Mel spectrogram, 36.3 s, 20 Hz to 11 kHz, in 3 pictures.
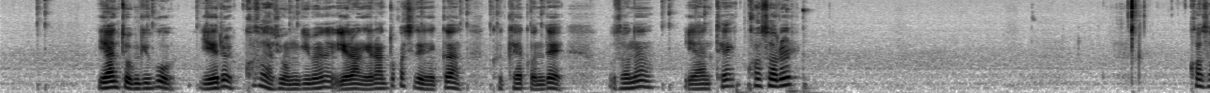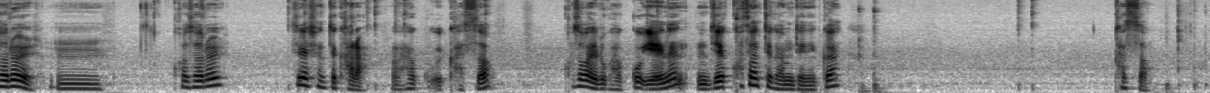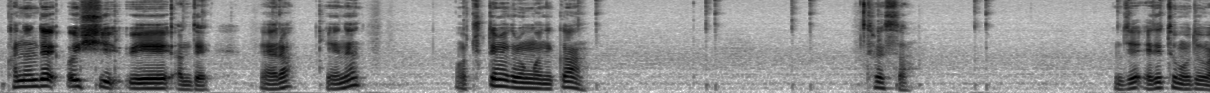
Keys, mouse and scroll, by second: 0.4 click, 2.0 click, 2.9 click, 4.2 click, 4.6 click, 5.3 click, 6.7 click, 7.0 click, 7.8 shift+s, 15.8 click, 16.1 click, 16.9 click, 18.6 click, 20.7 shift+s, 23.9 shift+middle click, 24.1-25.0 shift+scroll up 5, 25.0-26.1 shift+middle drag, 26.1 click, 27.0 click, 27.3 scroll down 1, 27.5-28.8 middle drag, 28.8-33.1 drag, 33.1 middle click, 33.7 Tab, 34.0 click, 35.0 Tab, 35.4 click, 35.8 click, 36.2 middle click.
